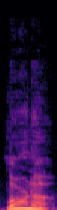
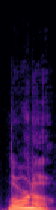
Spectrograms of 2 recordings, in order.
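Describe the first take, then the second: First: High, loud urgent call again. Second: High, loud urgent call. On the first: Repeated call. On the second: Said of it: "calls out Wirt". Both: Acted. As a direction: call her name in alarm.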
